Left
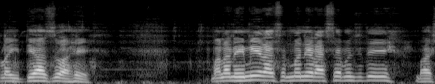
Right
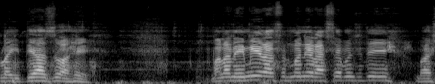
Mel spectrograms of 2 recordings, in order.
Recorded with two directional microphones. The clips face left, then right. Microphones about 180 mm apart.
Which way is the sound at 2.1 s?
35° left (ahead or behind).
